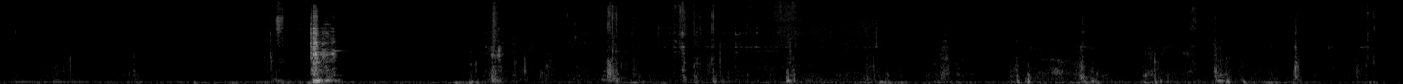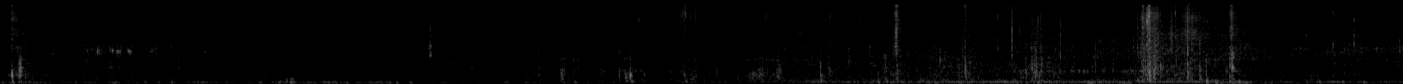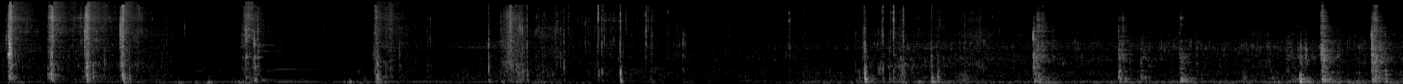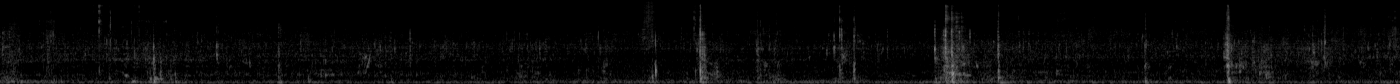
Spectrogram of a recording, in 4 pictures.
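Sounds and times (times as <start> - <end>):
water trickling and pouring: 4.8 - 8.9, 13.6 - 18.4, 20.2 - 56.0
sharp splashes and knocks: 27.3 - 32.4, 53.6 - 56.0.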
